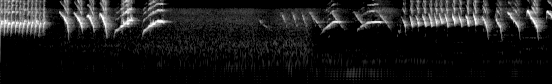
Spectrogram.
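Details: Canary singing a training song: a rolling trill, then sweeping chirps, a soft noisy pause with faint background hum, and a fast rattling trill toward the end.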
